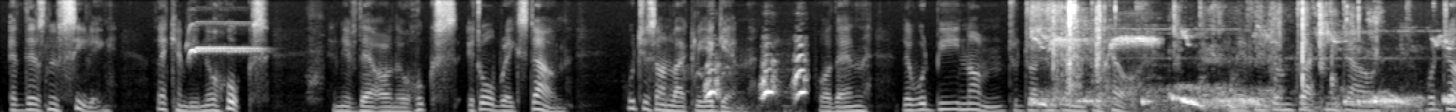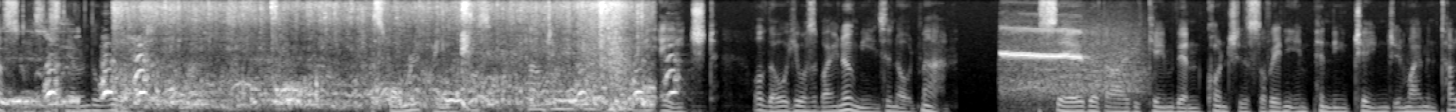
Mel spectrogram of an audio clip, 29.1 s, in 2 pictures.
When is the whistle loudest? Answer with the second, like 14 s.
25 s.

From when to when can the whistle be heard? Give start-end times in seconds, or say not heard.
1.9-3.2, 10.7-11.7, 24.6-26.1.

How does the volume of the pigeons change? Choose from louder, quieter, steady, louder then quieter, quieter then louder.
steady.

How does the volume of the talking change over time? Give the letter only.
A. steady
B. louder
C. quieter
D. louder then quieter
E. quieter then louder
A.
